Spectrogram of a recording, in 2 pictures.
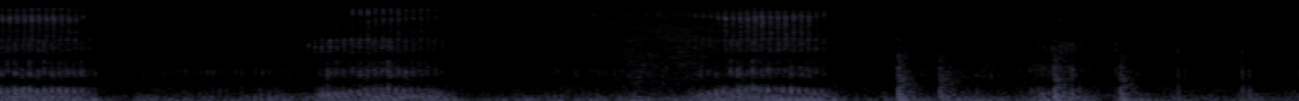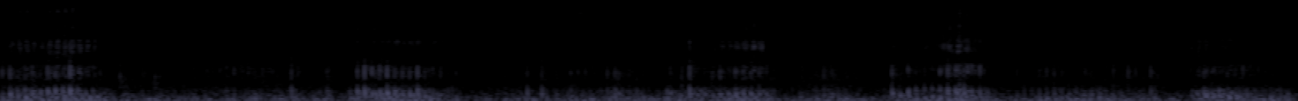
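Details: Domestic father cat with his kitten, purring steadily; a low vibrating rumble rising and falling with each breath roughly every two seconds, with a few soft clicks.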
